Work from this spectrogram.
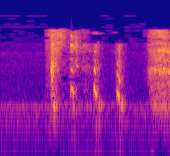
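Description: A person sneezes indoors, a short burst of breathy intakes and sharp bursts ending in a longer hissing release, close and alone without talk.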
